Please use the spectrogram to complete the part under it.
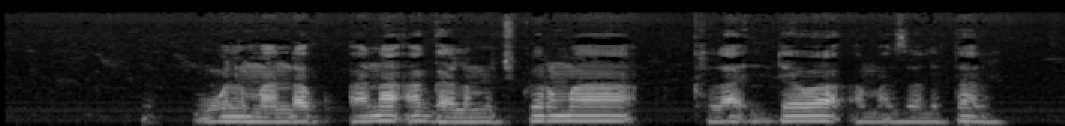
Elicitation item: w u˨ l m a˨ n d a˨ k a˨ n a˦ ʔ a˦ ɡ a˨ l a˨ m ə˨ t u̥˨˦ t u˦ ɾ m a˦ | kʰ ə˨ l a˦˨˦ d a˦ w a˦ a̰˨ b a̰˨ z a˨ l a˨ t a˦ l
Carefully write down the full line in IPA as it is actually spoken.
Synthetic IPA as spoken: w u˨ l m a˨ n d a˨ k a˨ n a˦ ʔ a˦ ɡ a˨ l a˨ m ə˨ t͡ʃ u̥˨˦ k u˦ ɾ m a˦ | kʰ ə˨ l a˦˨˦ d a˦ w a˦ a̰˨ m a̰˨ z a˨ l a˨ t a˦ l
